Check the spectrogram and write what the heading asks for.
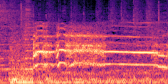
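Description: A rooster crowing: one long crow that starts about half a second in, holds its pitch and dips slightly at the end, over background music.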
